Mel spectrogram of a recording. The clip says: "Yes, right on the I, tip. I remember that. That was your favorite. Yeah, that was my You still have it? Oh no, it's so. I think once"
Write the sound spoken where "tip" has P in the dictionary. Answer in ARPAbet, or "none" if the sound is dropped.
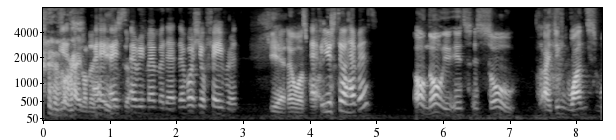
none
